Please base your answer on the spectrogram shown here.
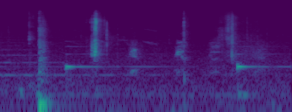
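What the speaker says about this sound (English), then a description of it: "Vincent barking yet again." Dog Vincent from the LOST TV episode gives several short barks and whimpers spread across a few seconds, fairly faint and mixed with other soundtrack noise.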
